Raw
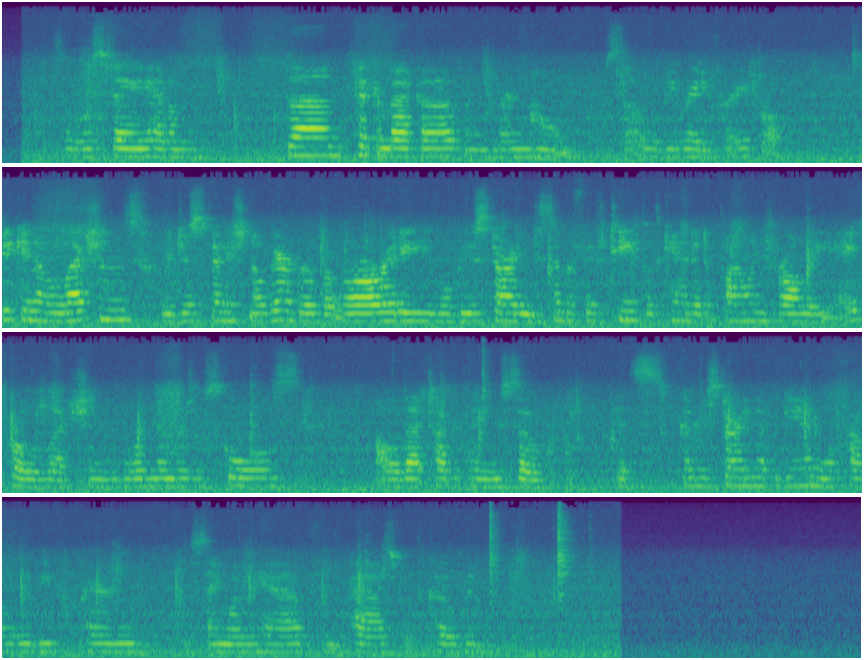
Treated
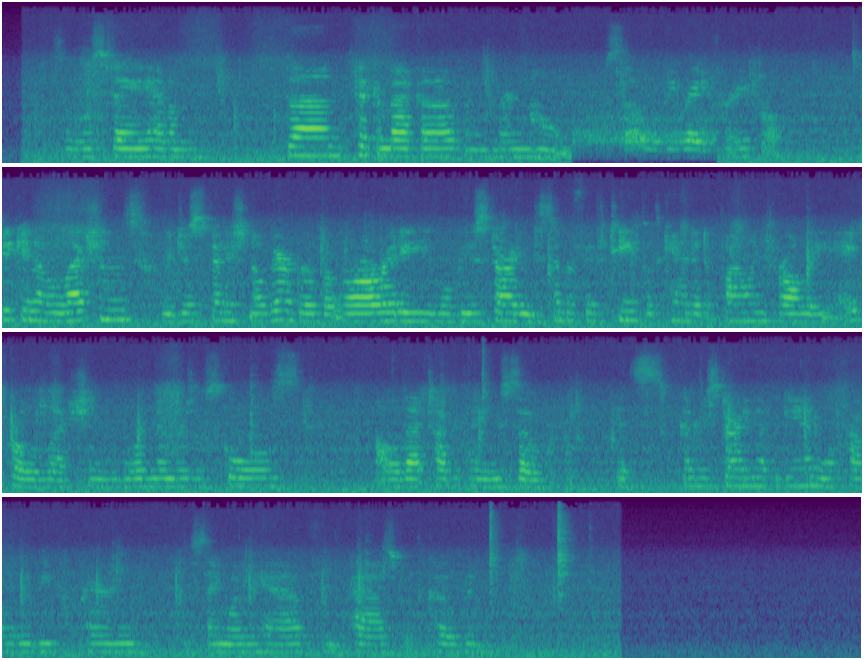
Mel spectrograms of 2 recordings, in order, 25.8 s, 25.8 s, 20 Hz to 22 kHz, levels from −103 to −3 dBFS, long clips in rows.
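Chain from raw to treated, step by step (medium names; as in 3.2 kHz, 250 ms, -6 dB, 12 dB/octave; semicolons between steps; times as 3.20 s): 4.27–5.37 s: resonant high-pass 630 Hz, resonance Q 4.2; trim -8.5 dB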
